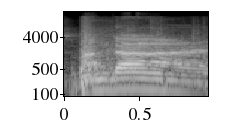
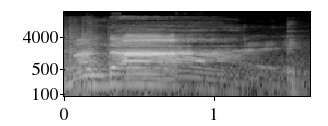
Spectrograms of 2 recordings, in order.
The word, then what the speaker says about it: Bandai: Am I pronouncing that right? Let me see here. Yes, Bandai. Bandai.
